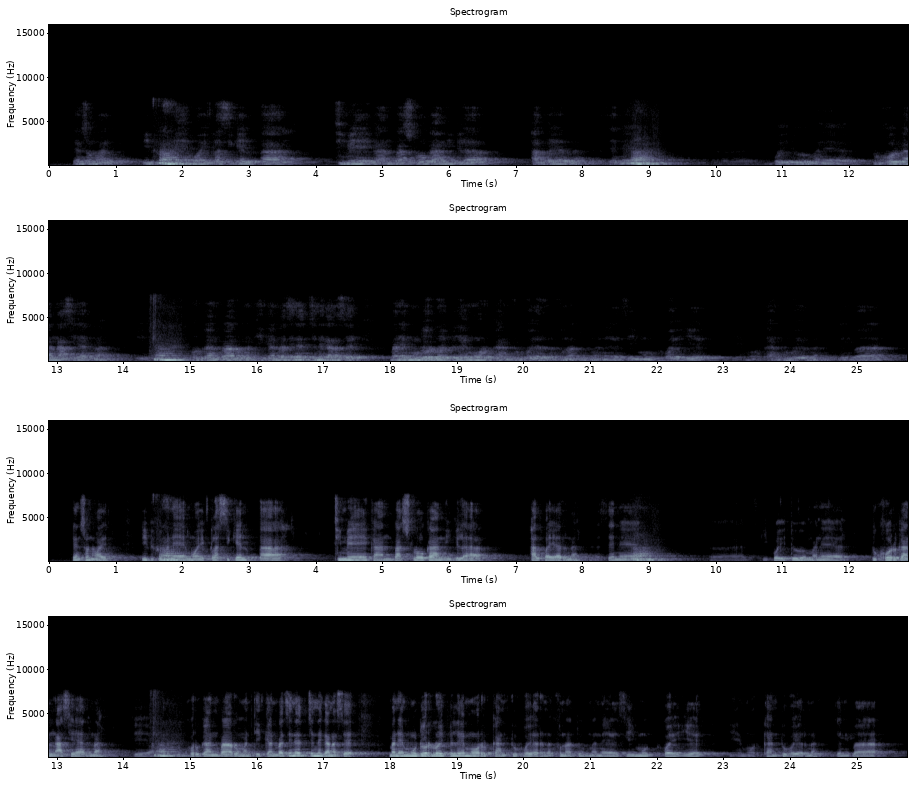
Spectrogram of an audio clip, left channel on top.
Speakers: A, on the right; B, in the centre.
A: টেনশন হয়। এই বিষয়ে
B: অঁ
A: মানে মই ক্লাছিকেল বা থিমে গান বা শ্ল' গান এইগিলা ভাল পায় আৰু না যেনে।
B: অঁ
A: এ কি কয় এইটো মানে দুখৰ গান আছে আৰু না। যে আমাৰ
B: অঁ
A: দুখৰ গান বা ৰোমান্টিক গান বা যেনে যেনে গান আছে। মানে মুডৰ লৈ ফেলে মোৰ গানটো হয় আৰু ন শুনটো মানে যি মুড হয় সিয়ে সেয়ে মোৰ গানটো হয় আৰু না যেনিবা।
